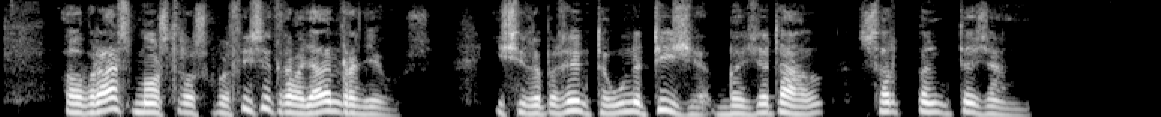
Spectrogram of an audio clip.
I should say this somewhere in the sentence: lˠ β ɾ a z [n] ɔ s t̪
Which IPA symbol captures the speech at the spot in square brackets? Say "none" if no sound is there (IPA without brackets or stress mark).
m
